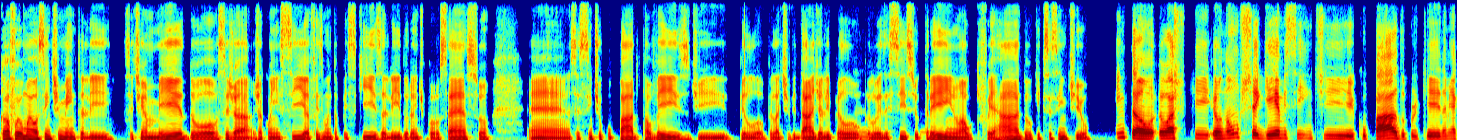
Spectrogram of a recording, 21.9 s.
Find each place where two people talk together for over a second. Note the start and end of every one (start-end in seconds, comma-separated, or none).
none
